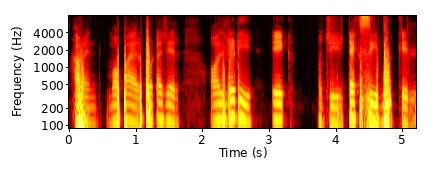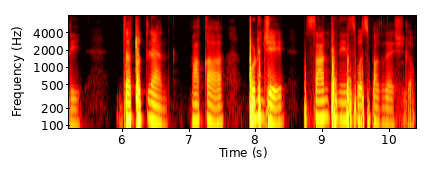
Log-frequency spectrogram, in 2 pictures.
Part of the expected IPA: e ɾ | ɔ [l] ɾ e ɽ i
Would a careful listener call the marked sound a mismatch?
no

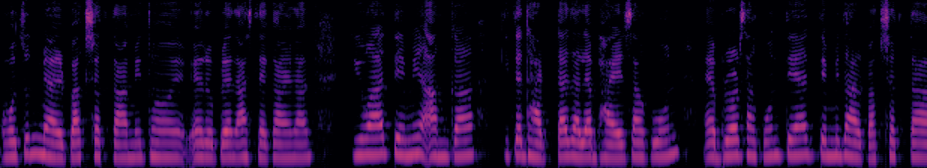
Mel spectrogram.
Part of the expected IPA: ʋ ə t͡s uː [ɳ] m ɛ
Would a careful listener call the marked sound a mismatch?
yes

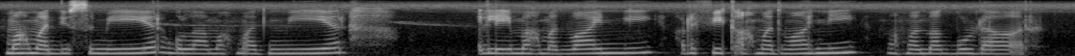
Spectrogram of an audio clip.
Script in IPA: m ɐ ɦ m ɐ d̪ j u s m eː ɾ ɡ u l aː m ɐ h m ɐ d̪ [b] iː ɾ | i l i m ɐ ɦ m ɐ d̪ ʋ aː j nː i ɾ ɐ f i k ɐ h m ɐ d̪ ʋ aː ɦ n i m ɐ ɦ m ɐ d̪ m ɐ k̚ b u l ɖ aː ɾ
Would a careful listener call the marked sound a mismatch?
yes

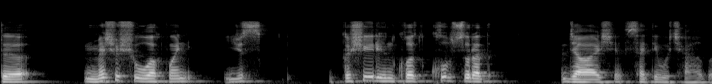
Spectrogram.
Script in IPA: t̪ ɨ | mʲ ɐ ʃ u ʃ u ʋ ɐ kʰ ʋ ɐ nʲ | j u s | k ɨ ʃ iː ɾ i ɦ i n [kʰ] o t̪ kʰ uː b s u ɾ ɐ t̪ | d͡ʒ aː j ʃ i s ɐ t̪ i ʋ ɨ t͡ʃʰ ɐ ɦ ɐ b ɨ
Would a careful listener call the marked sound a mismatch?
no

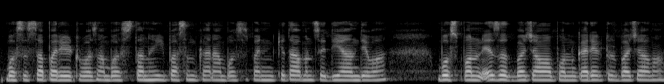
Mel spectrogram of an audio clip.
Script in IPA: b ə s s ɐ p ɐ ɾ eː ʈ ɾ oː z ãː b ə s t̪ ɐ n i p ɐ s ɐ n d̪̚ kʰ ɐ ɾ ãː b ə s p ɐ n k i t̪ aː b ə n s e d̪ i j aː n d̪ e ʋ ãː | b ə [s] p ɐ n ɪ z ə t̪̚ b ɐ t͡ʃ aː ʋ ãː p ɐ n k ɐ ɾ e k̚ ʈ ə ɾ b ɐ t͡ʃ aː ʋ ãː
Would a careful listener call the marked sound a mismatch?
no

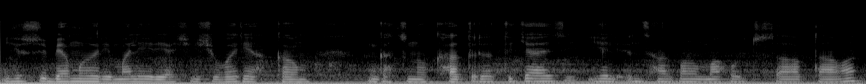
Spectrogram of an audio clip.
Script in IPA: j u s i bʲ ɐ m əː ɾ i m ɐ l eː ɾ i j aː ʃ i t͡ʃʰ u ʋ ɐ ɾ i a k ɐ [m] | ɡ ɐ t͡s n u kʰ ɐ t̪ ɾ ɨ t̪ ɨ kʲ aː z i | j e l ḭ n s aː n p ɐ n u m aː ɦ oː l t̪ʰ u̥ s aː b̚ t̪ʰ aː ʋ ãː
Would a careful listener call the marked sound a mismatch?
no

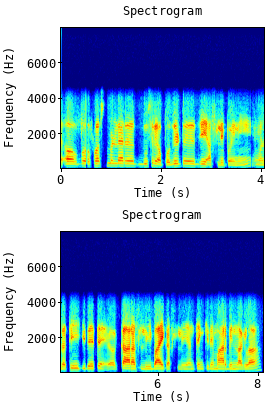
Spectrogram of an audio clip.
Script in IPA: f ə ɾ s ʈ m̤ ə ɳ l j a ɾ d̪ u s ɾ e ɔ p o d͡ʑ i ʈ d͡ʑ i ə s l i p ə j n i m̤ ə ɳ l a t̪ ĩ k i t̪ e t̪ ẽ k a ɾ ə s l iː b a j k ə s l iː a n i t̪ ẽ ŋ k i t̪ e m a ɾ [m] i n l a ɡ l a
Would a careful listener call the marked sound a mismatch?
yes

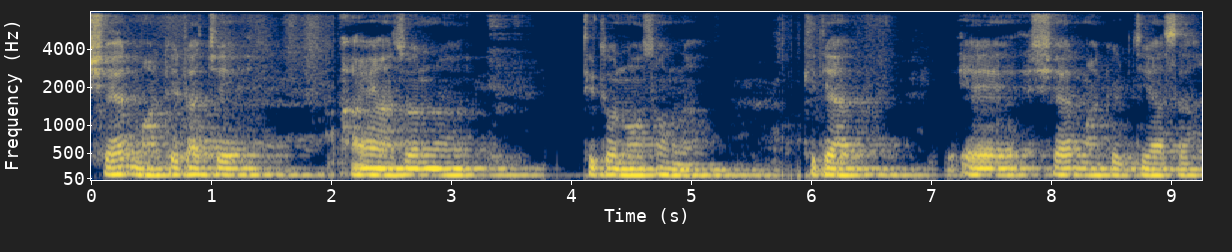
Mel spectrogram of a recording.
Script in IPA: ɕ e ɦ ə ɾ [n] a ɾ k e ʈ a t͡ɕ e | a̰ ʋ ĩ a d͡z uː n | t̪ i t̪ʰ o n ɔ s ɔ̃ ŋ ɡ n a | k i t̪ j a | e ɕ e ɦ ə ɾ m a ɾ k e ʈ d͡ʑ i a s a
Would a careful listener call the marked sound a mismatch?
yes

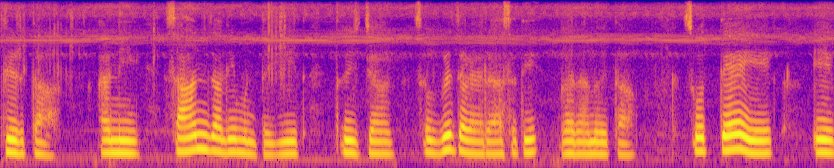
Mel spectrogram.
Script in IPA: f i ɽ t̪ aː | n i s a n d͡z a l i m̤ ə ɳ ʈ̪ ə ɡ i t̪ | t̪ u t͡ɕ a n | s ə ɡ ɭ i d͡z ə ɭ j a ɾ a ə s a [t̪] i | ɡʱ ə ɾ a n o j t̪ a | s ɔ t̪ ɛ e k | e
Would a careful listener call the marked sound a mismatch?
no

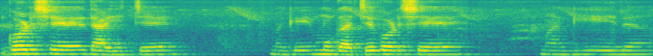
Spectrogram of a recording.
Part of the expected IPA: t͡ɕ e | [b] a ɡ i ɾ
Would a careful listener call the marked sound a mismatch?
yes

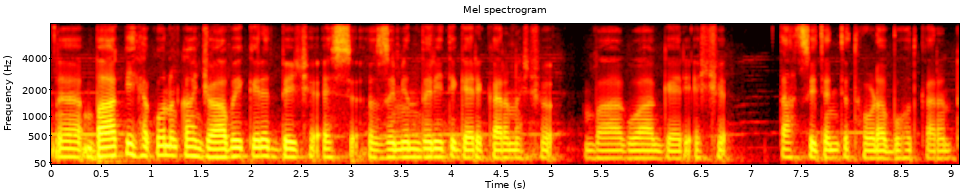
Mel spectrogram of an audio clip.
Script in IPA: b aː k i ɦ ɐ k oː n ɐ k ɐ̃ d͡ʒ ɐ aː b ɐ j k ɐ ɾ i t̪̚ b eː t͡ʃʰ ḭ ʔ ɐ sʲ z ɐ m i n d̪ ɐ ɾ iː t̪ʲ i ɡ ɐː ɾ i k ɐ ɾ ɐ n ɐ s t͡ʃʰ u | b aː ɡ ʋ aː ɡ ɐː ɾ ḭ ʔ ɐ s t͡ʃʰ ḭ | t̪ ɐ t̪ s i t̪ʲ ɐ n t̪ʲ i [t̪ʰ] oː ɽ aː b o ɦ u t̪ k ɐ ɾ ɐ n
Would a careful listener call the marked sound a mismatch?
no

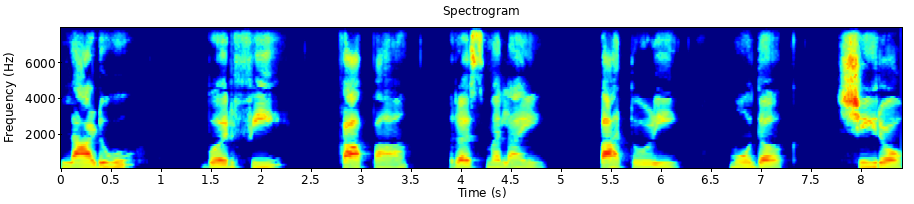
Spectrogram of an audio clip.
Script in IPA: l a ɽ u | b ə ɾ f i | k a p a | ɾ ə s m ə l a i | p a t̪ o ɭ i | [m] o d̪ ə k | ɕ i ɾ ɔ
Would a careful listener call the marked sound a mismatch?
no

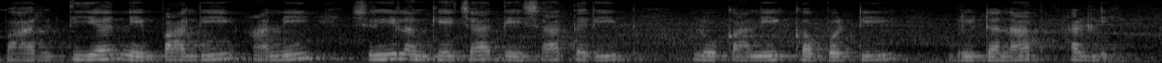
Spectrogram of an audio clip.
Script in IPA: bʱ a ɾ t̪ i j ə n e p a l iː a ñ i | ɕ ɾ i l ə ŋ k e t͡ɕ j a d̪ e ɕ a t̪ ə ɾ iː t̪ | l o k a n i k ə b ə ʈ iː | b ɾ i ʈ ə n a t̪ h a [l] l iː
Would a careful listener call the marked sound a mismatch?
yes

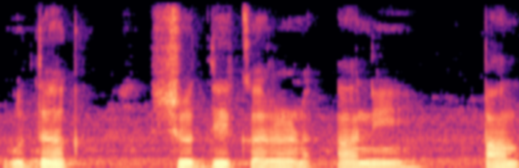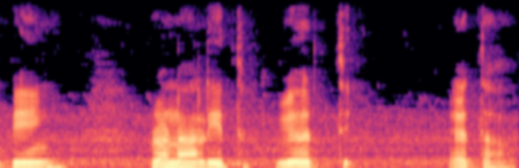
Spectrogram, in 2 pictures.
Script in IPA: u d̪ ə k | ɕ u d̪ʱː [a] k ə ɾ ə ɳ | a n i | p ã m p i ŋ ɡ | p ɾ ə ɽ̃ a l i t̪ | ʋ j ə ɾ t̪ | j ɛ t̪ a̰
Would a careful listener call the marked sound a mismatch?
yes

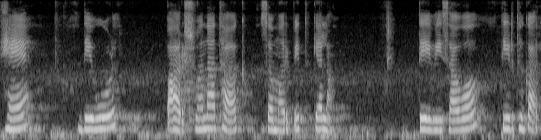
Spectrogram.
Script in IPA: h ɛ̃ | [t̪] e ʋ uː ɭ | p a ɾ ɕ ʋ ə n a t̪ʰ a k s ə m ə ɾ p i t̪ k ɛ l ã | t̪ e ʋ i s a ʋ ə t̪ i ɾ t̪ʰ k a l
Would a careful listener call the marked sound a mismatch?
yes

